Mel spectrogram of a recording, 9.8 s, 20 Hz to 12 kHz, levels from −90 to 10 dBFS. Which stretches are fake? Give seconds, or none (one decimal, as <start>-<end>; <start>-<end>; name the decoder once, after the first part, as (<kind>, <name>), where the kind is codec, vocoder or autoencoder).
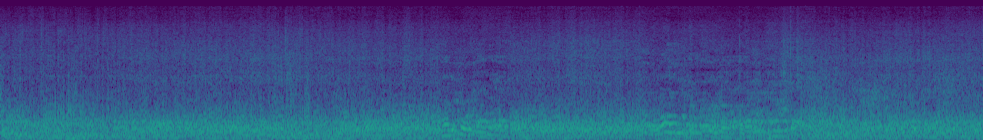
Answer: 4.4-5.1 (codec, SNAC); 6.4-8.0

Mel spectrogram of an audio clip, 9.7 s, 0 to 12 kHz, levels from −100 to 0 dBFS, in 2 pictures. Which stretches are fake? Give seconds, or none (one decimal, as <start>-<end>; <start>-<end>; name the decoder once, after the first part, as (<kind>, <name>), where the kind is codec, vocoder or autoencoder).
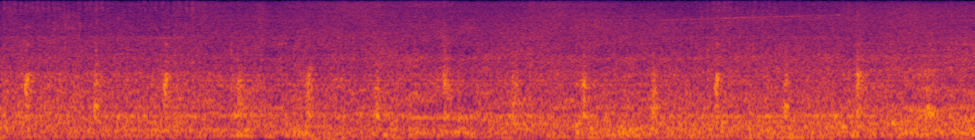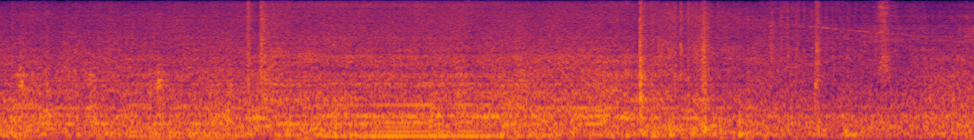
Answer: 1.0-3.3 (codec, SNAC); 4.2-8.7

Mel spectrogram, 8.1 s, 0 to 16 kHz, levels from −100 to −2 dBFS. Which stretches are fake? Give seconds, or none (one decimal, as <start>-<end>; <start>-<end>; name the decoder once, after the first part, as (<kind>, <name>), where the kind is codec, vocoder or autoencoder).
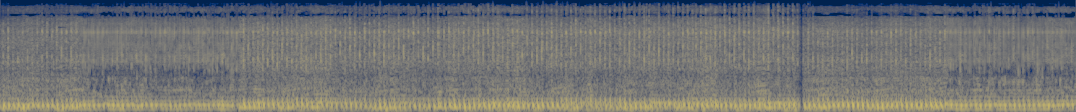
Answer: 0.6-1.8 (vocoder, BigVGAN v2); 7.1-8.1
